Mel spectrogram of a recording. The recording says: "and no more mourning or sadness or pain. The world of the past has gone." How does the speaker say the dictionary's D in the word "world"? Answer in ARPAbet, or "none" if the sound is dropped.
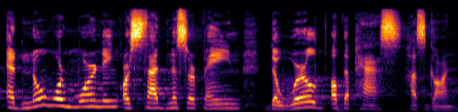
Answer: D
